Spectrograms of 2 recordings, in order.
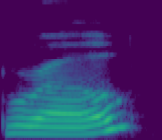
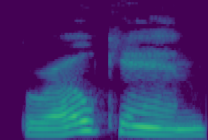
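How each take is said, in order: First: BROKEN as two parts, BRO rising, then KEN; split into syllables. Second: Said in the usual way. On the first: Shown as a demonstration. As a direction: break BROKEN apart with a clear gap. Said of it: "let's bring 'em together". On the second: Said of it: "bring 'em together and our word is".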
